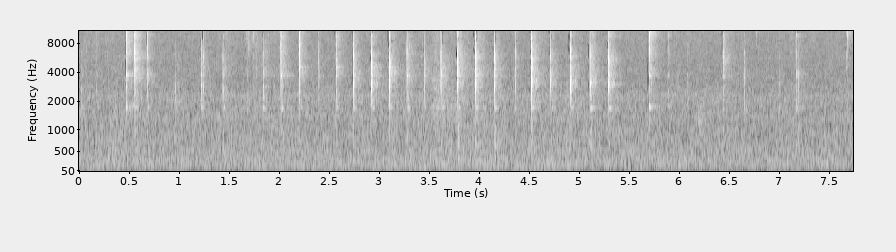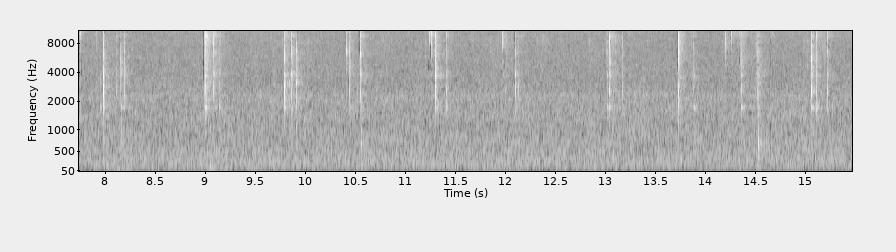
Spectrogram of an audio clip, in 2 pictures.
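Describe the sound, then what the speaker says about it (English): A papaya and egg mixture stirred and turned in a bowl, with sharp rapid clicks and taps from the utensil against the container, densest early then spacing out, close and fairly quiet with no voices. "so we're gonna stir and turn this mix."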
